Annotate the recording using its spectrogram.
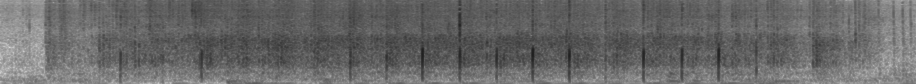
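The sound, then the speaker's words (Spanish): Welcoming applause from an audience for a speaker being introduced rises quickly and holds steady for several seconds, a dense wash of clapping with a few sharp, louder individual claps standing out near the end. No one speaks. “darle un aplauso de bienvenida.”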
